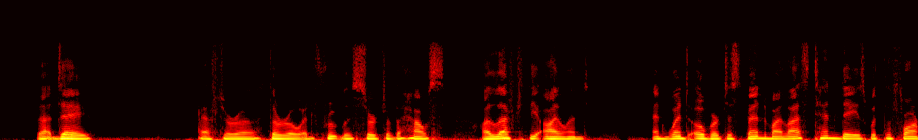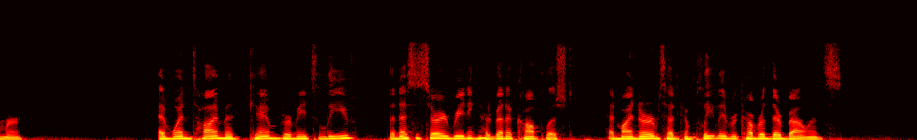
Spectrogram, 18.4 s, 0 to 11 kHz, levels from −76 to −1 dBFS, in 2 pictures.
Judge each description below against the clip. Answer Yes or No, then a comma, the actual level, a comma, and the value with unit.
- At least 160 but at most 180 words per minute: Yes, average, 165 wpm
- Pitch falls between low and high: Yes, medium, 145 Hz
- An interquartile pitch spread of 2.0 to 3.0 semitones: Yes, narrow, 2.5 semitones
